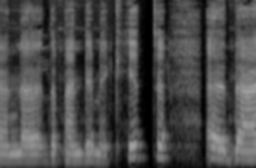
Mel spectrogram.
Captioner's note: speaking French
